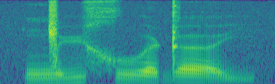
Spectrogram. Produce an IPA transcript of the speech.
ŋ͡ǀy xuə̯ ɖɜj

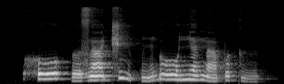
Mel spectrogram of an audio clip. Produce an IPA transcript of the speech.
ho˦ | ə˨zã˧t͡ʃi˦˨ pĩ˨˦ɗoː˦ɲɛ̃˦ nã˧pə˦kɨ˨

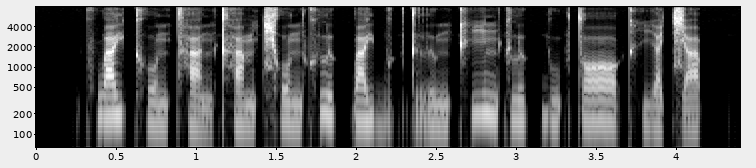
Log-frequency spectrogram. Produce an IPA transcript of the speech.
kʰwa˥˩jkʰo˧ntʰa˨˩nkʰa˧m t͡ɕʰo˧nkʰlɯ˥˩k̚ wa˥˩jbɯ˦˥k̚trɯ˧ŋ kʰi˥˩nklɯ˦˥k̚ju˦˥ʔ tɔː˥˩kʰi˧a̯ t͡ɕa˦˥p̚

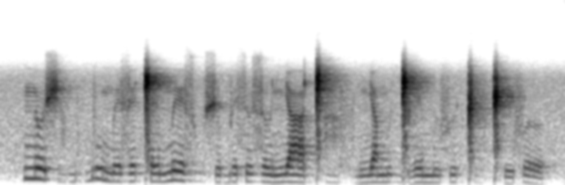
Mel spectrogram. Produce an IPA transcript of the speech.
nɵʃa̤bṳ bumezeǁe me zṳʃɵbesʉ zɵ ɲa ǁʰa̤fṳɲamɨ ɡ͡ǁemɨfʉ ǁṳǁʰɨfɵ

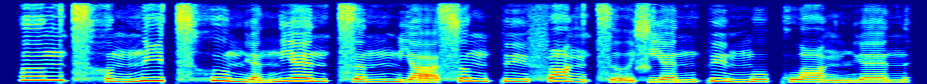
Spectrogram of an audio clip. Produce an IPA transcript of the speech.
ɤ˥ŋt͡sʰɤ˨ŋ n̪i˥t͡sʰu˥˩n̪ɥɛ˩ n̪jɛ˥˩nt͡sə˧˥n mjä̰˨˩sʊ˥˧ŋ py˥˧ fɑ˥˩ŋt͡sɹ̩˨˩ɕjɛ˧˥npy˥˩ mu˥kwɑ˥˩ŋn̪ɥɛ˥n

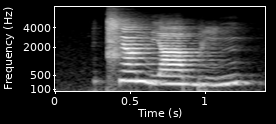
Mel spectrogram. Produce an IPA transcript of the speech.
t͡ɕã˦n̪ja˧bi˨˦ŋ

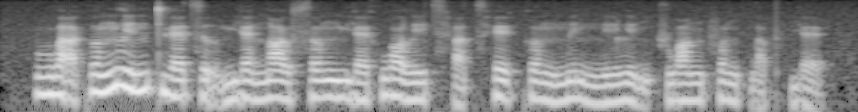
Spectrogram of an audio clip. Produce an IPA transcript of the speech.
lwä̰˨˩kɤ˧˥ŋli˧˥n t̪ɥɛ˧˥t͡sɹ̩˨˩ mjɛ˥˧ n̪ɑ˥˩ʊ̯sɤ˥ŋmjɛ˧˥ xwɔ˥˩li˧˥t͡sʰä̰˨˩t͡sʰe˥˧ɪ̯ kɤ˥˧ŋmi˥˩nn̪i˧˥ lḭ˨˩ŋʈ͡ʂwɑ˥ŋfɤ˥˩ŋfwä˩ pʰjɛ˥˩

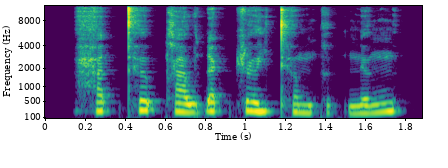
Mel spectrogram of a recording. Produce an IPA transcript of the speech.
ha˦˥t̚t̪ʰəː˦˥p̚xa˧wɗa˦˥k̚ ʂəː˧jt̪ʰə˨˩mkə˨˩k̚ nə˧˥ŋ

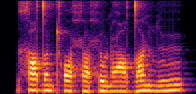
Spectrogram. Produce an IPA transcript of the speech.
xɘdˤʉɳʈʰɔ ħɔħuɳʕɑ dˤʉɳ ʎʉ

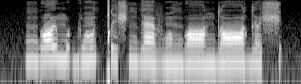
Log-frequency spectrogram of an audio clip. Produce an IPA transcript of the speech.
ŋɡɒɪ̯mʊ ɡwõǃiʃ ŋɡævõŋɡɒː ndɒːdəʃ

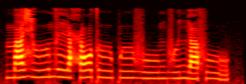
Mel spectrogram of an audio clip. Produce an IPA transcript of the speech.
ma ʑɯːnzeː ħɔtɯːpɯː vuːŋ vɯ ɲafuː

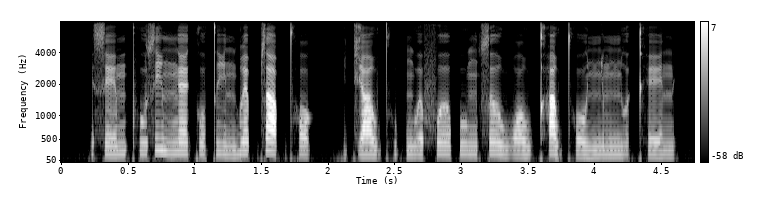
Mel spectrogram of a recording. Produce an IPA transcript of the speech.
seː˩˧m pʰu˩˧siː˥˨mŋɛː˧ ko˧˩t̪iː˧˩n bɛː˧˥p̚saː˥˨p̚t̪ʰɔː˧˩k̚ | t͡ɕaː˩˧wt̪ʰu˧˩p̚ŋu˩ə̯ fɤː˧p̚ ʋu˧ŋsɤː˥˨wʋɔː˩˧w kʰa˥˨wt̪ʰoː˩ ɲe˧mɲu˧˥ə̯kʰeː˧˩n

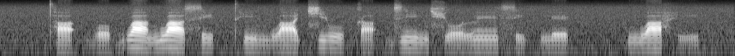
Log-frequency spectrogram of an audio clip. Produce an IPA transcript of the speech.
t̪ʰa˨ʔbo˨˩bwa˥˧n̪wa˥˧ si˦t̚t̪ʰĩ˥˧mwa˦ t͡ɕju˥˧ka˨ʔd͡zĩ˥˧nɕo˧ lẽ˧ si˨k̚ŋe˦k̚ | n̪wa˦hi˨˦

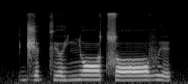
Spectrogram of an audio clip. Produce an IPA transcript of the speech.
d͡ʒəkʲɤjɲɔː t͡sɔːvɪ

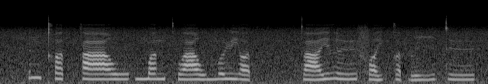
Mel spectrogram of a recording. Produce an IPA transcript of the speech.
hɪ˥ŋkʰɐ˧t̚kaː˧w | mɐ˧n kʷʰaː˧wmɵ˥ɥjɐ˧t̚ | t̪aː˨˥jlyː˨˧fɐ˨˥j kɐ˨t̚liː˨˥t̪yː˧

